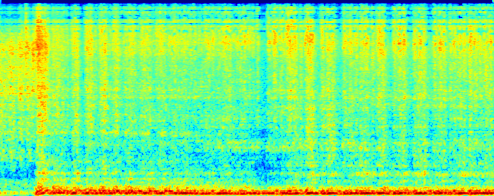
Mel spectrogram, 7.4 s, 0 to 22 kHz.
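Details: LS-based V8 shop truck just after a Howards Rattler cam swap (stock springs), first start: cranks briefly, catches and settles into a deep, steady, slightly lumpy idle with no knocks or ticks; runs fine, still needs a tune for the cam.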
